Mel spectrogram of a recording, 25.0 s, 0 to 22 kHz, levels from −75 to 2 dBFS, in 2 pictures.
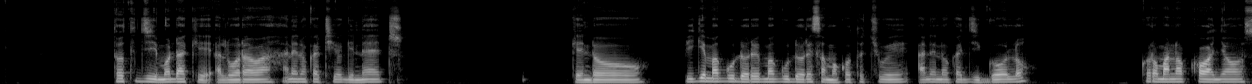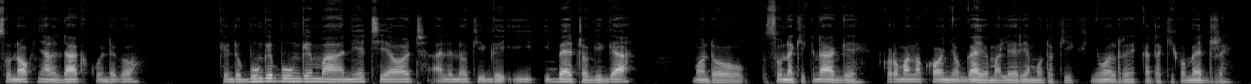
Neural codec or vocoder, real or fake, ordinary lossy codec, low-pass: none; real; none; none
